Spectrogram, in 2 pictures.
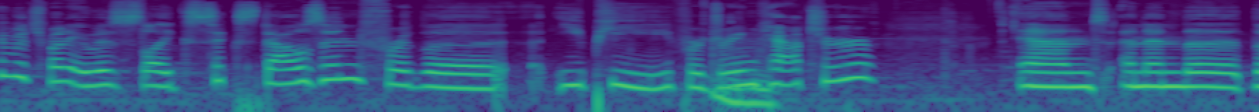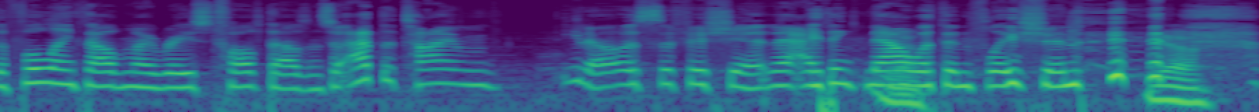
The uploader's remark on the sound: This episode was recorded on-location in Anaheim, California, at the NAMM Show, where she had just performed.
